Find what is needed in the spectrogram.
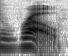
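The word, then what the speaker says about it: rho: the population parameter that's going to be pronounced as row with the sample statistic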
